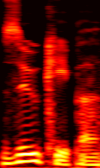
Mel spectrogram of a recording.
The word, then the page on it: zookeeper: British English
